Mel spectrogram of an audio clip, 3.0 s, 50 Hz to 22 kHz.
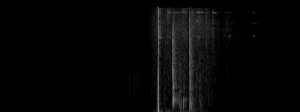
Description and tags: Heavy bag wooden floor 1
heavy bag falling on a wooden floor
heavy-bag, floor, wooden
